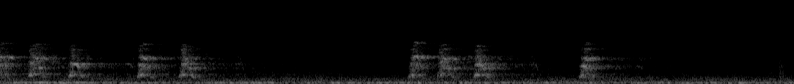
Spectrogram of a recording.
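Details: Dog barking, recorded 2/6/2024 at 6:02 pm: sharp barks come in quick clusters of two to four, with a pause around the third second, over a steady low rumble of background noise.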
